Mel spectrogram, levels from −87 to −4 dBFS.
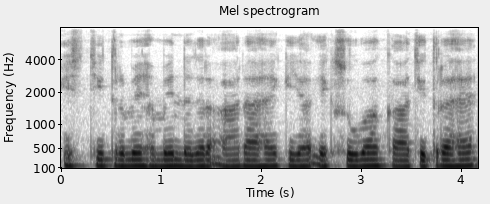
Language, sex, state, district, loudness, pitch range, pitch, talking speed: Hindi, male, Bihar, Patna, -15 LUFS, 125-130 Hz, 130 Hz, 200 wpm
